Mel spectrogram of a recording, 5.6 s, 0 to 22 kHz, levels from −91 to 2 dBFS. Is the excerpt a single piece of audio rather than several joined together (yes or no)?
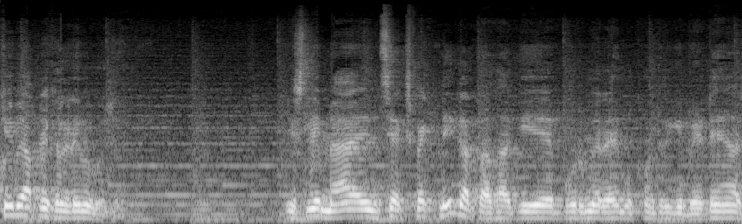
yes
